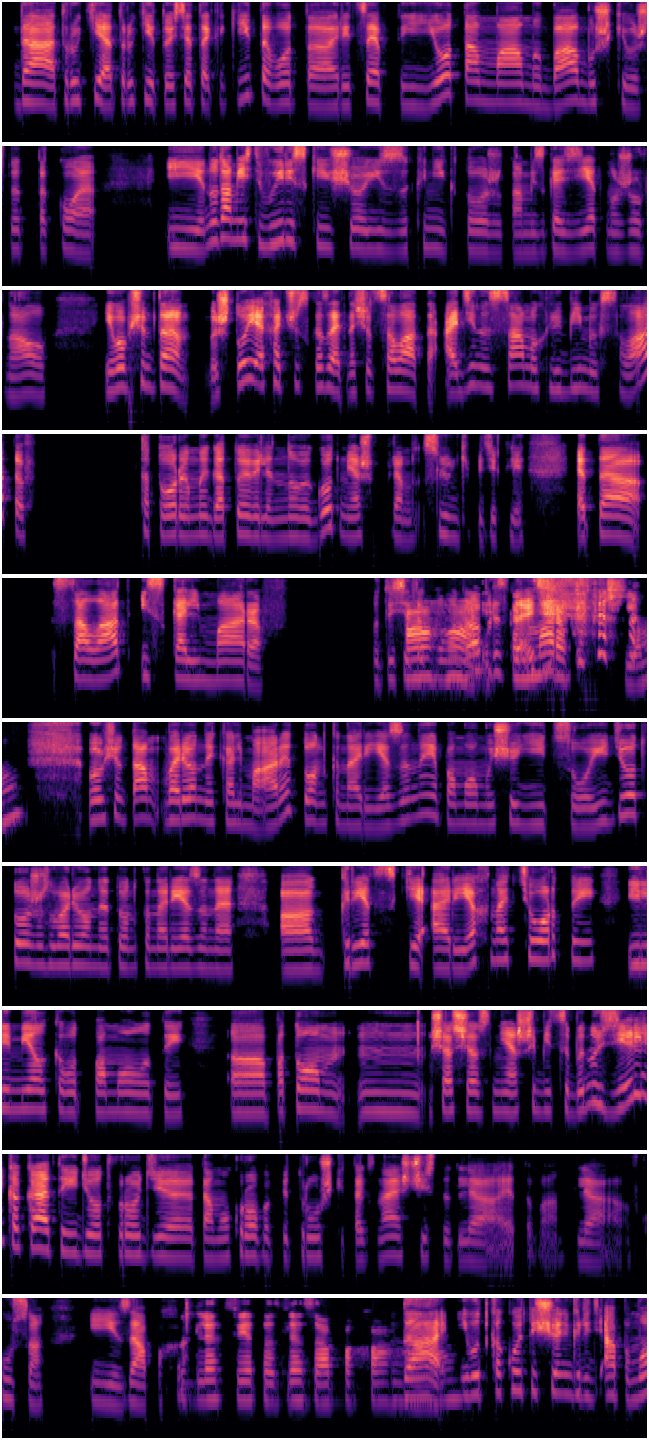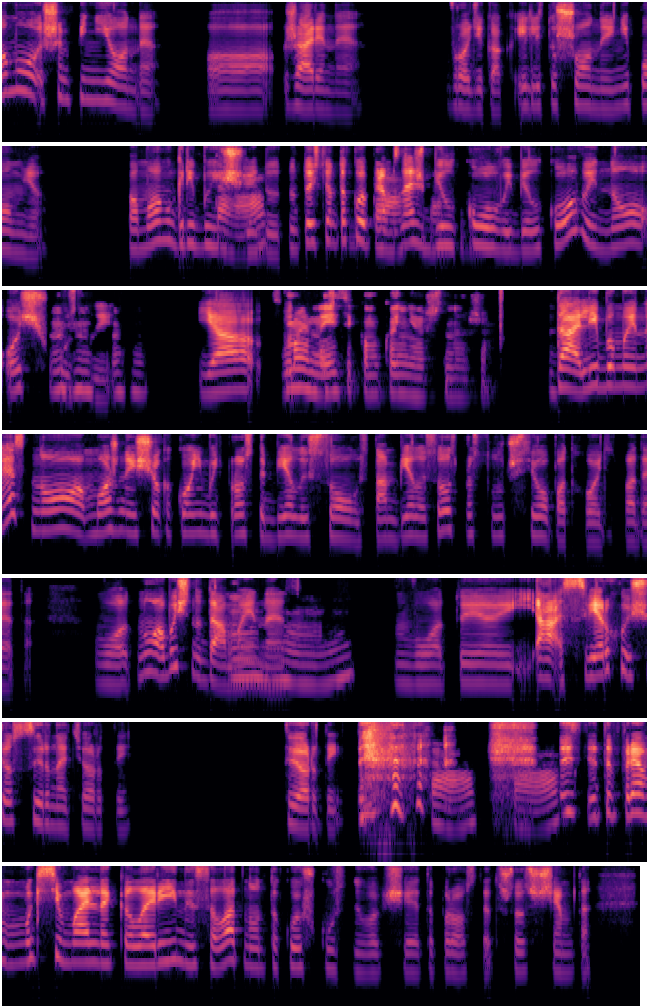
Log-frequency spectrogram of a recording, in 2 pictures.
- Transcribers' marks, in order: laugh; tapping; laugh
- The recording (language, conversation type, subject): Russian, podcast, Как ваша семья отмечает Новый год и есть ли у вас особые ритуалы?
